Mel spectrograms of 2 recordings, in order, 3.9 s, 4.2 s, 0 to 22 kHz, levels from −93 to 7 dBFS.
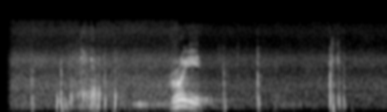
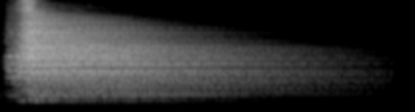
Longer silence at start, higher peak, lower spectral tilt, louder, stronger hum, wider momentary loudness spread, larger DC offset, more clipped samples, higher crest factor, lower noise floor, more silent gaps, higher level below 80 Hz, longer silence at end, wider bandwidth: first, 0.6 s vs 0.05 s; about the same, -4 dBFS vs -6 dBFS; first, -7 dB/octave vs 9.5 dB/octave; about the same, -24 LUFS vs -22 LUFS; neither; about the same, 25 LU vs 23 LU; neither; neither; about the same, 22 dB vs 24 dB; second, -59 dBFS vs -78 dBFS; neither; first, -70 dBFS vs under -90 dBFS; second, 0.5 s vs 1.9 s; second, 9 kHz vs over 20 kHz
